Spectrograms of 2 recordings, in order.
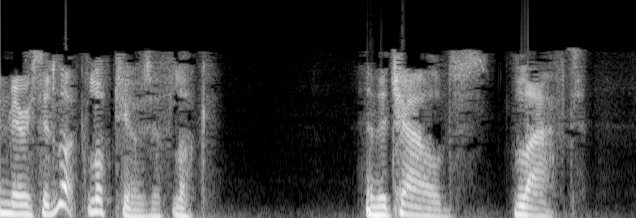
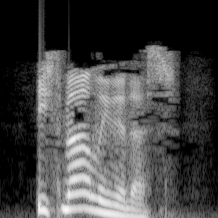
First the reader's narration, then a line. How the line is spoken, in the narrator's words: Joseph exclaimed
